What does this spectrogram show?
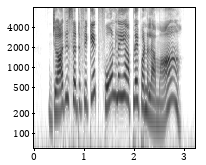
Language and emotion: Tamil, surprised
